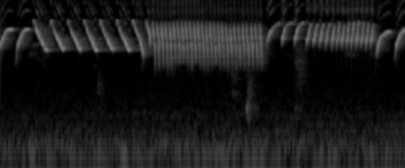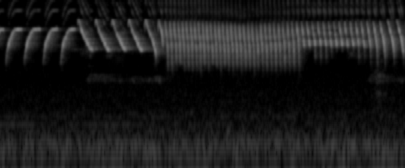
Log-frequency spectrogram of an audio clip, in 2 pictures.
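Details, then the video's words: Canary song used to prompt other caged canaries to sing: loud, fast series of repeated descending whistled syllables alternating with dense rapid trills, phrases changing every second or two, clean background. "Kenari Anda Bisa Gacor Seketika Dengar Pancingan Kenari Nembak Joss Ini"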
